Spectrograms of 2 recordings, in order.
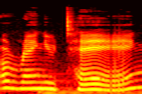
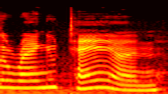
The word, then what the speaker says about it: orangutan: I remember watching a thing as a kid where they were like, it's not orangutan, it's orangutan. That's the correct way to pronounce it.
